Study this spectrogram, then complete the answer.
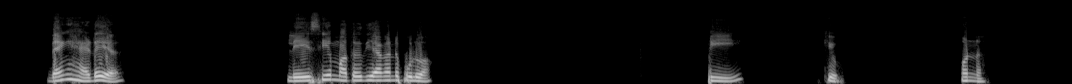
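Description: A man speaks calmly into a headset microphone, in short phrases with pauses.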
